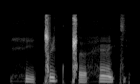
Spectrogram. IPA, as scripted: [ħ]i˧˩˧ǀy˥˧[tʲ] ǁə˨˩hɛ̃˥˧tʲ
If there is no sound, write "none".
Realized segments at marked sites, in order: h, tʲ

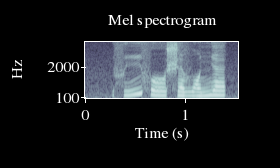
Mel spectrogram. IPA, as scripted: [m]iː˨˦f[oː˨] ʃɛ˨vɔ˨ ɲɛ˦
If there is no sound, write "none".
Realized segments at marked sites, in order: f, oː˨

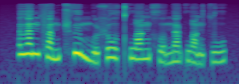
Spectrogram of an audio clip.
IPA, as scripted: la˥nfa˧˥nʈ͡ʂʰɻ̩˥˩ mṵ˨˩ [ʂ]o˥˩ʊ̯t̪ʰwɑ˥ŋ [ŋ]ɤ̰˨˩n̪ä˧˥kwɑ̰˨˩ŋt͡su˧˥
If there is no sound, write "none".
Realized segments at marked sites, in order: ʂ, x

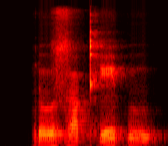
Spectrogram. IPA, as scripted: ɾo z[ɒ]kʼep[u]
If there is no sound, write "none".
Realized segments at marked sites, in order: ɒ, u

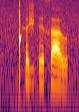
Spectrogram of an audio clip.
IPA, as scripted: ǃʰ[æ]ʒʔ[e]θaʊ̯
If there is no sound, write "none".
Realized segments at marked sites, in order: ɛ, e

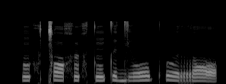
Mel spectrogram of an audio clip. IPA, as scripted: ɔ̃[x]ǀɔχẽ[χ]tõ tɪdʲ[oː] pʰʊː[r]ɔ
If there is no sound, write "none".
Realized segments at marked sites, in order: x, χ, oː, r

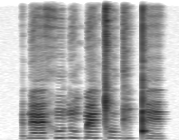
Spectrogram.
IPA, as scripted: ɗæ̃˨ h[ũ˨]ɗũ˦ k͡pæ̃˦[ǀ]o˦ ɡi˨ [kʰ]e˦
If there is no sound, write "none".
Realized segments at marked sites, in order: ũ˦, ǀ, ǃ

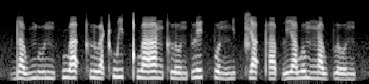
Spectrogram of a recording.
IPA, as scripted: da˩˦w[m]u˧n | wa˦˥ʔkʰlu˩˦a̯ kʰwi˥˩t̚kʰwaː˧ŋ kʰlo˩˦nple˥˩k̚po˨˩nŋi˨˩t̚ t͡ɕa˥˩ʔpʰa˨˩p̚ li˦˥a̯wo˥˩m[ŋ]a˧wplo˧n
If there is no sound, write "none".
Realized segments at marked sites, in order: m, ŋ

